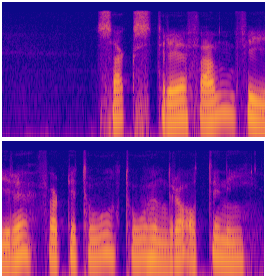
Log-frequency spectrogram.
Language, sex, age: Norwegian, male, 29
